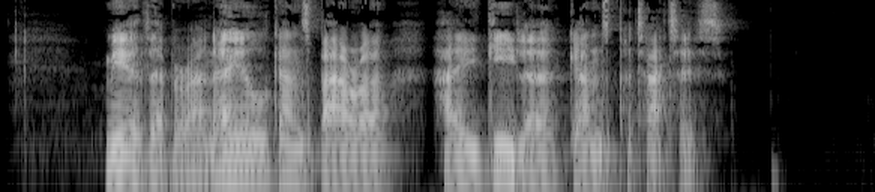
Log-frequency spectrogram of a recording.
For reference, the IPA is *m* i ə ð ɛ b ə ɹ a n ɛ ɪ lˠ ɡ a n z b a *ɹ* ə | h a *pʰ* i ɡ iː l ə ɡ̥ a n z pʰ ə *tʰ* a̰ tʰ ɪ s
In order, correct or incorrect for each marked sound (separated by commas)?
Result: correct, correct, incorrect, correct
